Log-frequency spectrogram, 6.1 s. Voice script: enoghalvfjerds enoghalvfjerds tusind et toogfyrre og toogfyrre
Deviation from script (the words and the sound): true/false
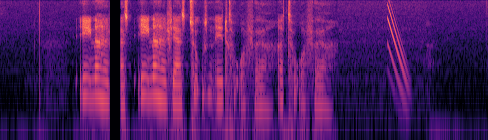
true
